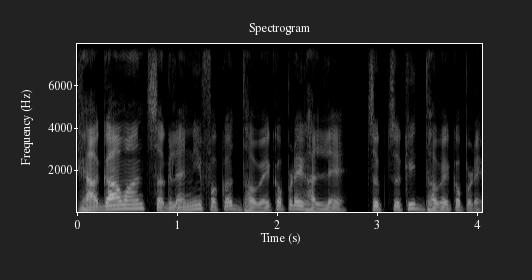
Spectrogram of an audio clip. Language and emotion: Goan Konkani, neutral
